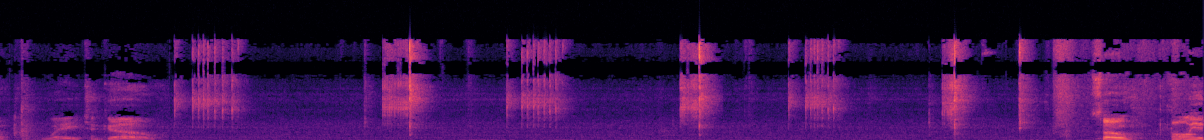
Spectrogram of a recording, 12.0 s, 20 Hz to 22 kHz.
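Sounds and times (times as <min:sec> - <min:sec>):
ratcheting hand crimper clicking: 0:01.8 - 0:02.4, 0:05.1 - 0:05.7, 0:07.9 - 0:08.5.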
